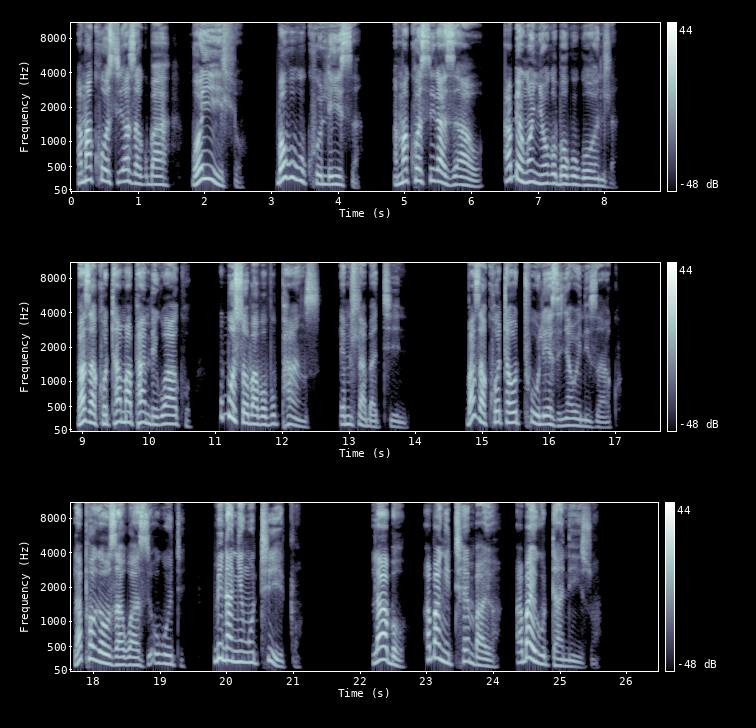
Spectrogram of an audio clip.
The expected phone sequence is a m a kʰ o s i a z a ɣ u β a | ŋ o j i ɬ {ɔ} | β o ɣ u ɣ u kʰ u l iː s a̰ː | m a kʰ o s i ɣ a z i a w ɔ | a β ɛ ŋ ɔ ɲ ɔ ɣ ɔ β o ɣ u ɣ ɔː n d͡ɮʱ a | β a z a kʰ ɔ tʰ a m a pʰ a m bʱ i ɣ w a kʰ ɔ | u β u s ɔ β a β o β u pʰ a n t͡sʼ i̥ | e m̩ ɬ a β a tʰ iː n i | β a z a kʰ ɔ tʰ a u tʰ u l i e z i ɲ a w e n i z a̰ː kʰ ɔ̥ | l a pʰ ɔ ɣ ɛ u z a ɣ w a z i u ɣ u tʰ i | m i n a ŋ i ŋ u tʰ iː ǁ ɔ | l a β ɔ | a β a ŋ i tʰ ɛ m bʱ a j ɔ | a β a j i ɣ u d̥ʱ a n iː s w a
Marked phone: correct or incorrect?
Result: correct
